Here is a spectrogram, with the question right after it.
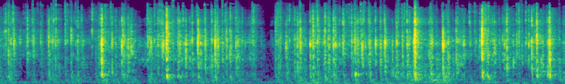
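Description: Fingertips with medium nails type steadily on a black retro typewriter-style mechanical keyboard of plastic and metal with round keycaps, resting on a fluffy blanket. Quick, bright, clacky keystrokes come in a dense, uneven stream, each click short and dry, with a brief pause near the middle before the typing resumes.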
